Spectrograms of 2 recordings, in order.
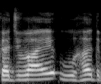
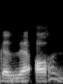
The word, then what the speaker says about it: गज़वा ओहद: आप पहले प्रोनाउंसिएशन ठीक करें, गज़वा ओहद है, आपको नाम लेना नहीं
